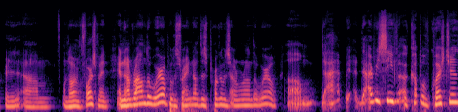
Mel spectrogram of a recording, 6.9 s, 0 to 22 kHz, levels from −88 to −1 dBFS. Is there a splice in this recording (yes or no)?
yes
